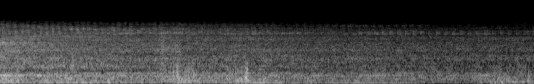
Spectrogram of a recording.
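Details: Onboard a B5LH chassis bus on route 422: rough droning note rising and falling with engine speed over road rumble, unusual for this chassis, source not pinned down; noise rising and falling with engine speed.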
